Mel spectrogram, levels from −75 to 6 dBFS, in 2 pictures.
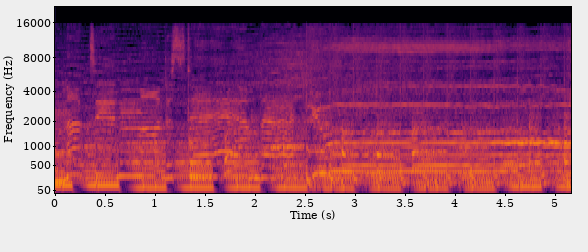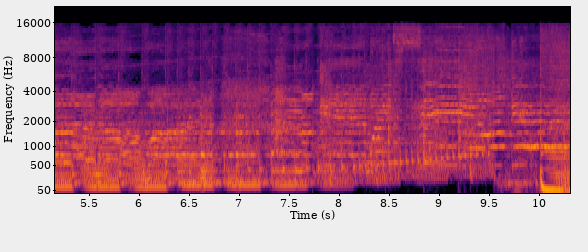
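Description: Clock drift buffer slips run from 0.48 s to 9.92 s: a click recurs every 0.73 s, about fifteen times in all, at an interval steady enough to count along with. The likely cause is two devices running on separate clocks that disagree by a few hundred parts per million, so the buffer between them slowly drifts until a handful of samples is dropped or repeated, leaving a tiny discontinuity in the sound at each slip.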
